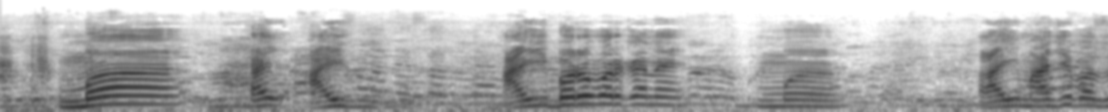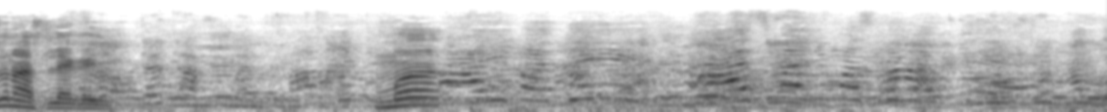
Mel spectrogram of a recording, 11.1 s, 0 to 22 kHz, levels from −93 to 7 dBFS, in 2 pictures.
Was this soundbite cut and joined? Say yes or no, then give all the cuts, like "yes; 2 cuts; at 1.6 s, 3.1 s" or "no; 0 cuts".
no; 0 cuts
